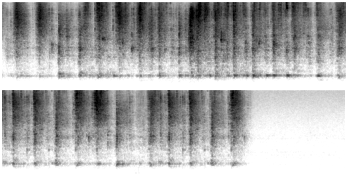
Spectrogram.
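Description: A hand tool scraping back and forth across a painted wall in quick, rhythmic strokes, about three to four a second, with a steady hum beneath; the scraping stops abruptly near the end.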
